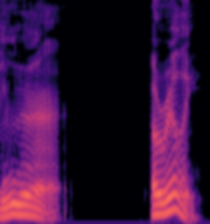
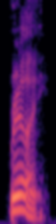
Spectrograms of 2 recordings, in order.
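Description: First: Mock surprise, pitched up; sarcastic doubt. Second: Stronger sarcastic doubt. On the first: Speaker to a podcast host, mocking that cliché with a sarcastic "really?". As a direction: needle the old cliché with a raised "really?". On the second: Acted. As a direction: push the disbelief further on the second "Really?". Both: Mocking the idea people hate change.

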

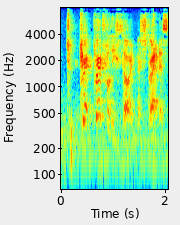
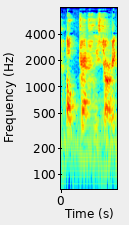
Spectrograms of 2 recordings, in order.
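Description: First: Put-on half-baked British accent, stammered start; attempted Regal accent. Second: Said in the usual way. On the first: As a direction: try a British accent and stumble into it. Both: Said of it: "I'm not doing accents".

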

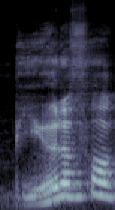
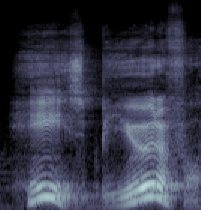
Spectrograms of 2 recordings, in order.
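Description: First: "Beautiful?" cried much higher, rising in disbelief; can't believe what she just said; incredulous cry. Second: Admiring. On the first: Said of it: "cried Jack". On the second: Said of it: "said Annie". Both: A narrator's reading.

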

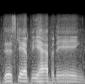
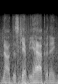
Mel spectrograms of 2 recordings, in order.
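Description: First: Slower, louder, higher disbelief; mock disbelief. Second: Said in the usual way. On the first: Repeating his shocked reaction to the sight, slow and loud. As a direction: stretch it out as if it can't be real.

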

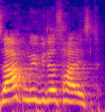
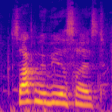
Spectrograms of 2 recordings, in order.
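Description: First: Loud insistent demand. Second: Said in the usual way. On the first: Real, not acted. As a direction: shout it, demanding an answer. Demanding answer, repeated.

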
